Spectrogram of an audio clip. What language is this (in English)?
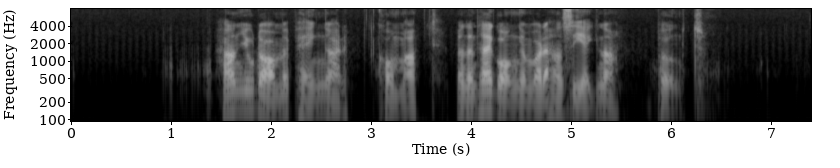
Swedish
